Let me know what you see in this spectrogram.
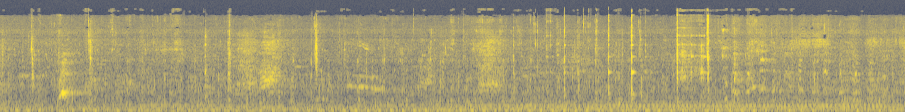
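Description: A person chewing and crunching cooked June beetles, with occasional sharp clicks of a metal spoon against the bowls.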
